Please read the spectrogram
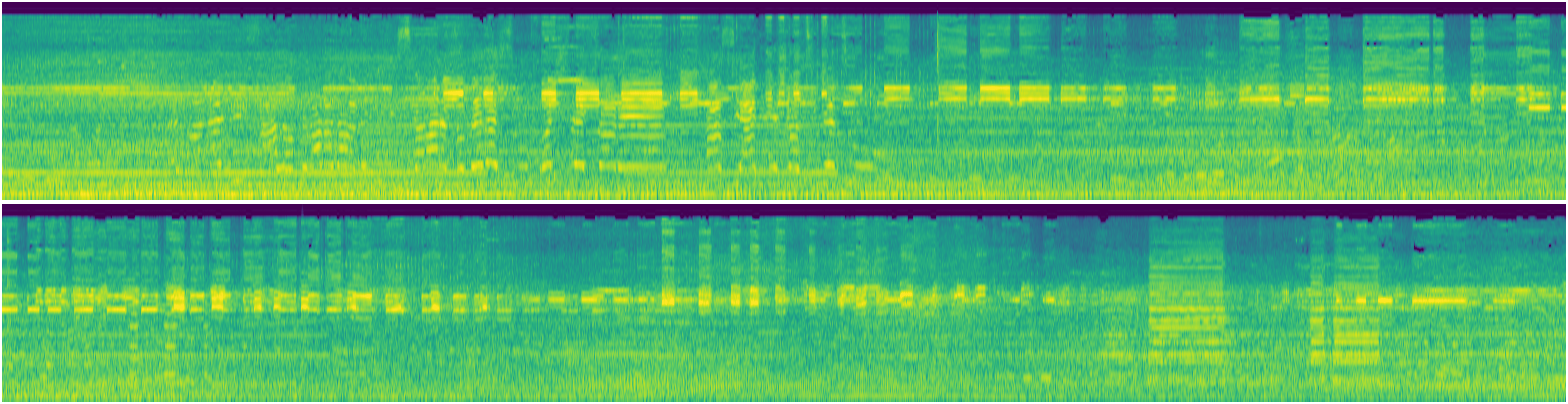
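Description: Car horns honking in celebration over busy traffic, some held for several seconds and a run of short repeated toots near the end, mixed with people shouting. About two-thirds of the way through a vehicle passes close by.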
